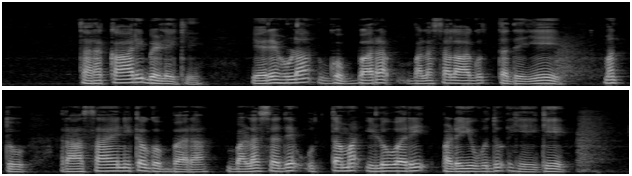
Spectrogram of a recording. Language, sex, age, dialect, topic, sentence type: Kannada, male, 18-24, Coastal/Dakshin, agriculture, question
